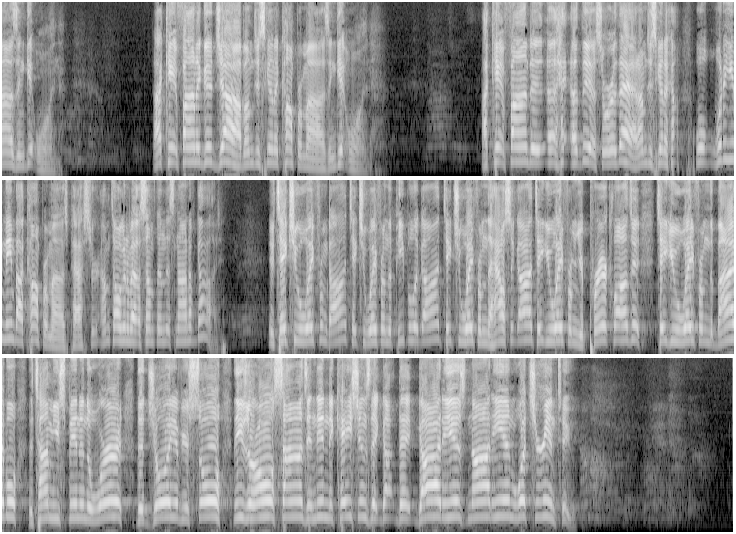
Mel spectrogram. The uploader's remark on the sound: Preached at Gospel Lighthouse in Bossier City, La.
